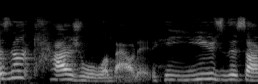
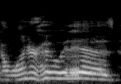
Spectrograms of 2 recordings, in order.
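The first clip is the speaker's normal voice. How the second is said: loud, higher mock wondering, amused; mock cluelessness; 5 semitones higher, 7 dB louder than usual. Joking about the clueless disciples, loud mock wondering. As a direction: play oblivious with a laugh.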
